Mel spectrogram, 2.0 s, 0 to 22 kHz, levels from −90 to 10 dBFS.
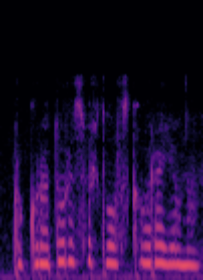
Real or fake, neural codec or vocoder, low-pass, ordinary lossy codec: fake; vocoder, 44.1 kHz, 128 mel bands every 512 samples, BigVGAN v2; 7.2 kHz; AAC, 48 kbps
